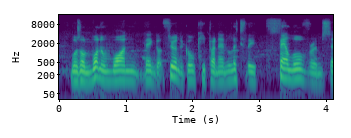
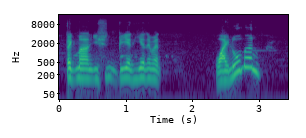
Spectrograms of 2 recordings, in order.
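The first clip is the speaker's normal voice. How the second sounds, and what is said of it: Bad put-on Geordie accent. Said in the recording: “sorry for the bad Geordie accent”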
